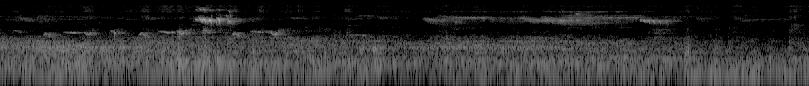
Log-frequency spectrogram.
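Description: Faint forest ambience with small birds calling: a run of short chirps in the first few seconds, a louder high call about two seconds in, and more high calls later.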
